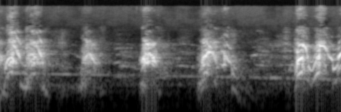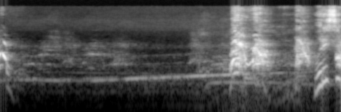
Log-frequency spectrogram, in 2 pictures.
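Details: Several Yorkies howl and yelp in reaction to a sounding alarm, giving choppy, bursting cries in quick clusters over a steady, sliding alarm tone, with a louder flurry of yips near the end.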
